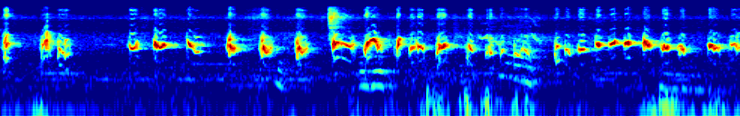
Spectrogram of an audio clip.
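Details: Juvenile yellow-vented bulbul, its voice played to prompt other bulbuls into song. It gives a series of bright, clipped chirps about four per second, some rising and twittering. Faint wing flutters and soft thumps sound in the background.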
